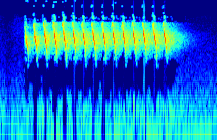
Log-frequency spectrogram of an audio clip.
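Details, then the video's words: Ngebren-style ciblek kristal song from a bar-winged prinia, used for tutoring magpie-robins; a rapid, even trill of around fifteen bright, buzzy notes lasting nearly two seconds, ending with a soft fade. "Suara Burung Ciblek Ngebren"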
